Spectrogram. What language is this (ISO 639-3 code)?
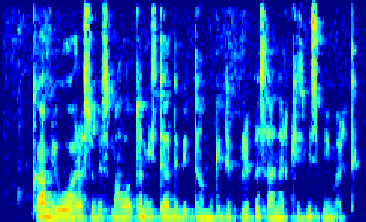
kat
